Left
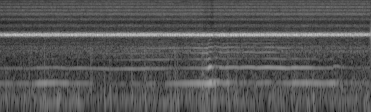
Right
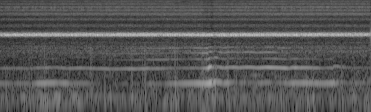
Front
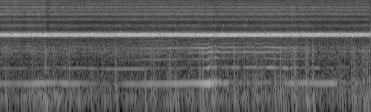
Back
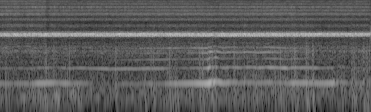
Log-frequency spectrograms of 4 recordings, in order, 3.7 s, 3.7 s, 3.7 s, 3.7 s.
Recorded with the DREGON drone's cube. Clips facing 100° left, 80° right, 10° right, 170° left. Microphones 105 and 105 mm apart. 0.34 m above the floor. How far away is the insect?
About 1.0 m.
